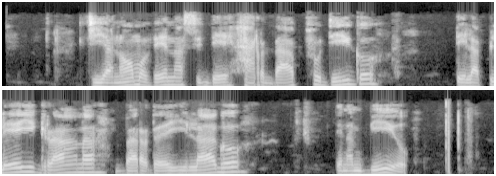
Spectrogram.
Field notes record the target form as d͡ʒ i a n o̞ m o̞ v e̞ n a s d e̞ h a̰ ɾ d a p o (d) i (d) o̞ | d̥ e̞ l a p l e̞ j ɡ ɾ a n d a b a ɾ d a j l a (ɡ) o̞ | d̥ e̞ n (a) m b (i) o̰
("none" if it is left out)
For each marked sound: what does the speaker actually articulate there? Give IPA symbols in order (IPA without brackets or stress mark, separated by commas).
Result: d, ɡ, ɡ, a, i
